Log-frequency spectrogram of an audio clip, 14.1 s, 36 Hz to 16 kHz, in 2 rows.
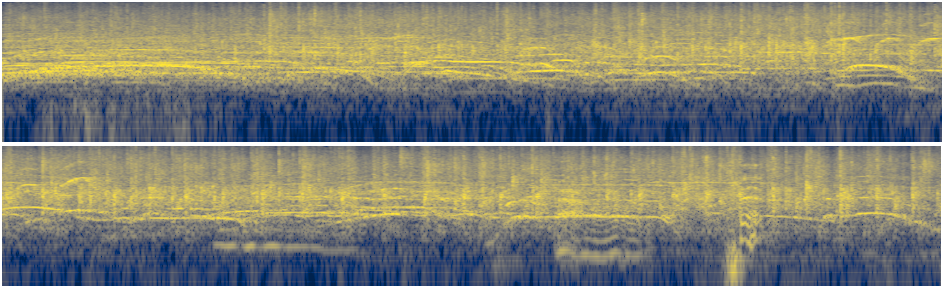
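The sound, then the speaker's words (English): Live audience of about 200 people cheering and applauding at the Hollywood Improv, a loud, continuous roar of clapping and cheers with a voice talking over it. “we are recording in front of a live audience at the Hollywood Improv. Say hello.”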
